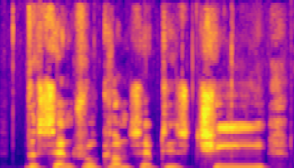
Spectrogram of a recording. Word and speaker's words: qi: The central concept is chi, pronouncedqi, the vital life force that flows through everything,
